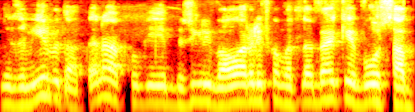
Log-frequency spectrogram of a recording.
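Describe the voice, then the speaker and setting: Guy teaching grammar, keeps asking "got it?", spells stuff out slow, mellow tone. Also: on the high side, fairly even intonation, breathy edge. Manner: patient, explanatory, often checks understanding; mixes English words into his speech. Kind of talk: grammar lecture.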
